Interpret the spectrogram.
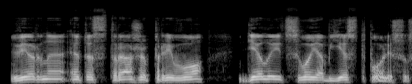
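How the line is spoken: Plain. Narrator (Russian): сказал он

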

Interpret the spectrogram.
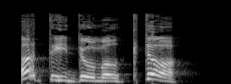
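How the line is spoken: Ringing happy yell. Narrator (Russian): Звонким, счастливым голосом изо всей силы завопил Красоткин

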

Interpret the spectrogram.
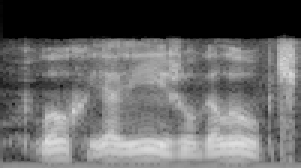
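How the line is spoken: Old woman whispering. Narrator (Russian): шептала бабушка Лукерья

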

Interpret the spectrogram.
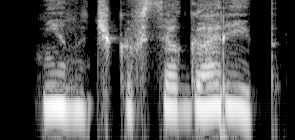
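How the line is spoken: Anxious whisper. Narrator (Russian): взволнованно прошептала

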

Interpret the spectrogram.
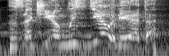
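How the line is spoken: Shout. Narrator (Russian): закричал Фишек

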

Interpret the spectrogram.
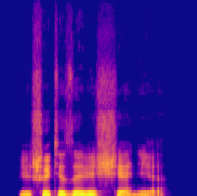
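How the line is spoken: Wry snort. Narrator (Russian): хмыкнул Альфа

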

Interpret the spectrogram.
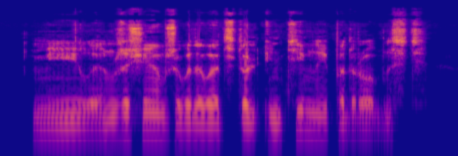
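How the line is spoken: Sad. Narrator (Russian): грустно сказал Бестужев

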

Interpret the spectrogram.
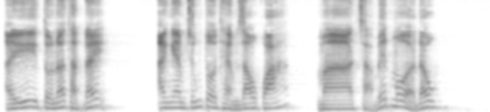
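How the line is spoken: Laughing loudly. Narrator (Vietnamese): Thằng Khải cười to

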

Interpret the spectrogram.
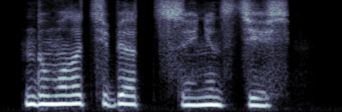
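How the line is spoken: Quiet. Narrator (Russian): тихо сказала я

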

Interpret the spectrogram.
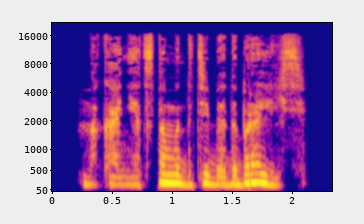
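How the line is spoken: Breathless young man. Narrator (Russian): выдохнул парень

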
